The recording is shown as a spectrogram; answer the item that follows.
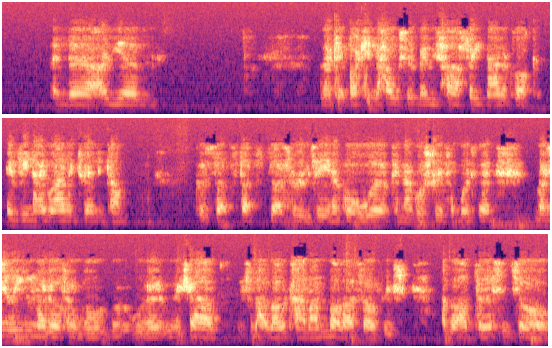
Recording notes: via phone call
